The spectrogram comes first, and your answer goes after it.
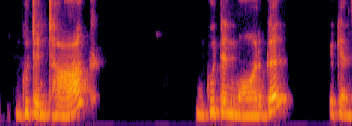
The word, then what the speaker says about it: Tag: it is see when whenever it is G comes end of the word you to pronounce like K good and talk K pronunciation you have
